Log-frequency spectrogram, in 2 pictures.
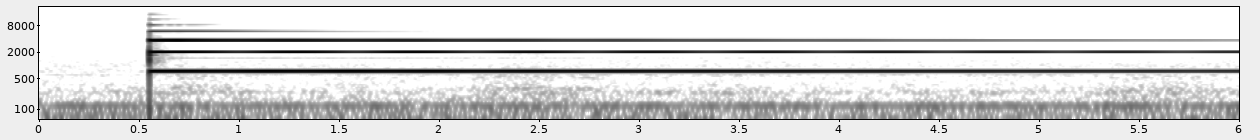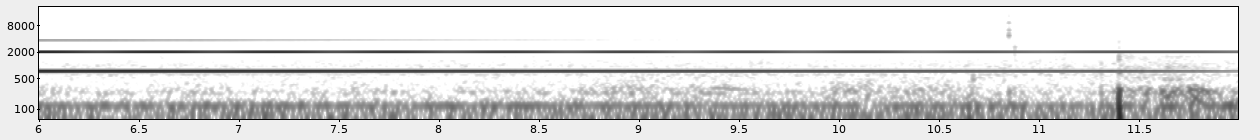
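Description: A single meditation bell is struck once at the close of a meditation and left to ring out, its clear, pure tone sustaining with a gentle wavering shimmer and slowly fading over about eleven seconds.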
